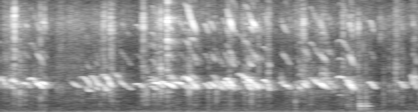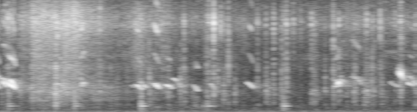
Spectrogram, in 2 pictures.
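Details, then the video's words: Chicks peeping while eating, with dense high chirps, short down-slurred and wavering notes tumbling rapidly over one another, several birds overlapping, plus faint pecking clicks and a low background hum. "Murgi chicks Chirping sounds and eating"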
